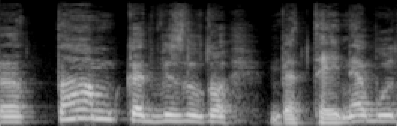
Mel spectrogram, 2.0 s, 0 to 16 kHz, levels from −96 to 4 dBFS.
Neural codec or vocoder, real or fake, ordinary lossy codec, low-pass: vocoder, 48 kHz, 128 mel bands, Vocos; fake; MP3, 96 kbps; 14.4 kHz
